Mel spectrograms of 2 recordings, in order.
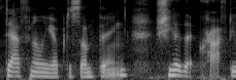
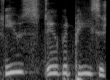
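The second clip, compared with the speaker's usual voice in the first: higher-pitched, scornful outburst; angry cursing; 8 semitones higher than usual. Acted. Mother curses the man who threatened the family, angry.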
